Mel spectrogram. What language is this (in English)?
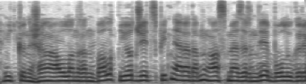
Kazakh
